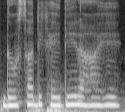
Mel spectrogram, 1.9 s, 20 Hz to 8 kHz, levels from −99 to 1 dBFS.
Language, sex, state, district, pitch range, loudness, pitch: Hindi, female, Arunachal Pradesh, Papum Pare, 205-220 Hz, -12 LUFS, 210 Hz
